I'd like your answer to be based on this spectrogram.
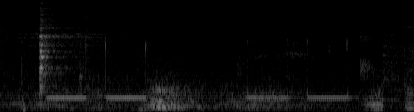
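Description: Telephone dialing tones while placing a phone call: a series of short, steady beeps of varying pitch, spaced irregularly and heard faintly over a low background hiss.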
